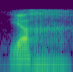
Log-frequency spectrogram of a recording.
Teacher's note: هذا الصوت الذي تسمعه هو الرخاوة الموجودة في الخاء فالخاء من حروف الرخاوة.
